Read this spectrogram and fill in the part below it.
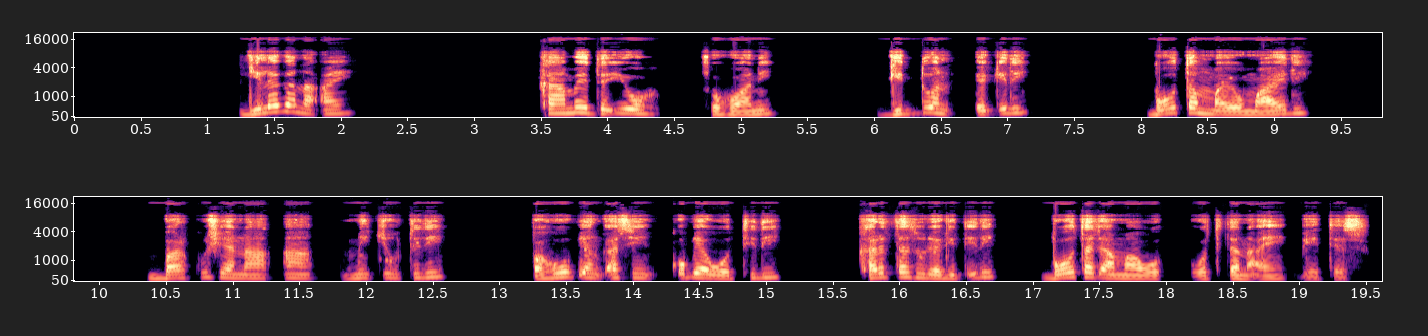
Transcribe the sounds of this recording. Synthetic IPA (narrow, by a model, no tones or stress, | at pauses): jɛlɐɡɐnɐʔɐj | kʰaːmɛjd̪ɛʔɪjo | sɔɦʊwaːn | ɡɪd̪ːʊwɐnɛkʼːɪd̪ɪ | bo̞ːt̪ːɐmɐjɔmaːjɪd̪ɪ | bɐɾkʊʃɪjɐnaːʔaː | mɪt͡ʃʼːɪʊt̪ːɪd̪ɪ | b̥ɐɦuːpʼɪjɐnkʼɐsːɪkʼɔpʼɪjawɔt̪ːɪd̪ɪ | kʰɐɾɛt̪ːɐsʊɾɪjaɡɪt̪ʼːɪd̪ɪ | bo̞ːt̪ːɐt͡ʃʼaːmaː | wɔt̪ːɪd̪ɐnɐʔɐjbe̞ːt̪ːe̞ːs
